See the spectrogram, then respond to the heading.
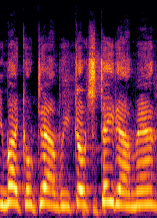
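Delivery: put-on, loud, very high American accent. Delivering a sports-movie style pep line: American accent. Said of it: "What a great American accent".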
